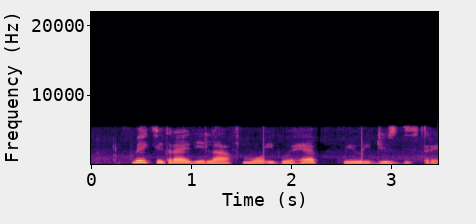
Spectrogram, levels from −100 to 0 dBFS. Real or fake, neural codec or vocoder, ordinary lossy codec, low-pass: real; none; none; 5.4 kHz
